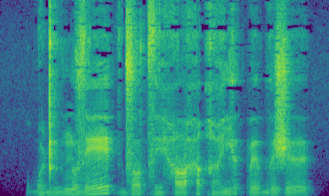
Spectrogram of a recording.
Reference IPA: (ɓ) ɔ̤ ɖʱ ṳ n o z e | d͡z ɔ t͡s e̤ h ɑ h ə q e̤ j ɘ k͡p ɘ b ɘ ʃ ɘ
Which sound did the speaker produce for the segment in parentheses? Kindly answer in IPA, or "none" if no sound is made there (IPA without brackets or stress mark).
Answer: ɓ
